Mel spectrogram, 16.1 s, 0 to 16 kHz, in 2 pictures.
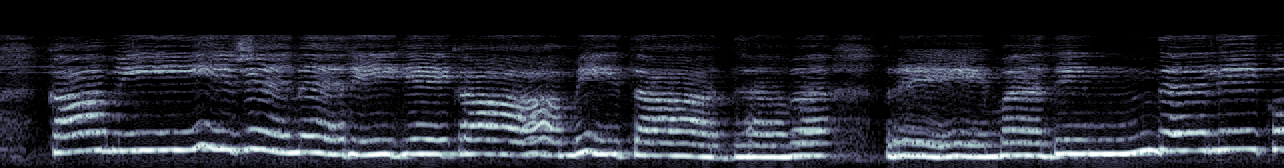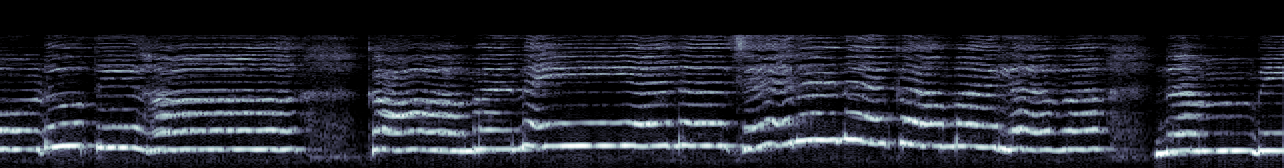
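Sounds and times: woman singing devotional song: 0.0s - 16.0s.

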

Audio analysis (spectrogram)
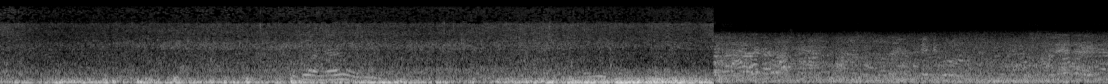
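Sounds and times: wind buffeting microphone: 0.0s - 7.2s
surf and water washing: 0.0s - 11.0s.

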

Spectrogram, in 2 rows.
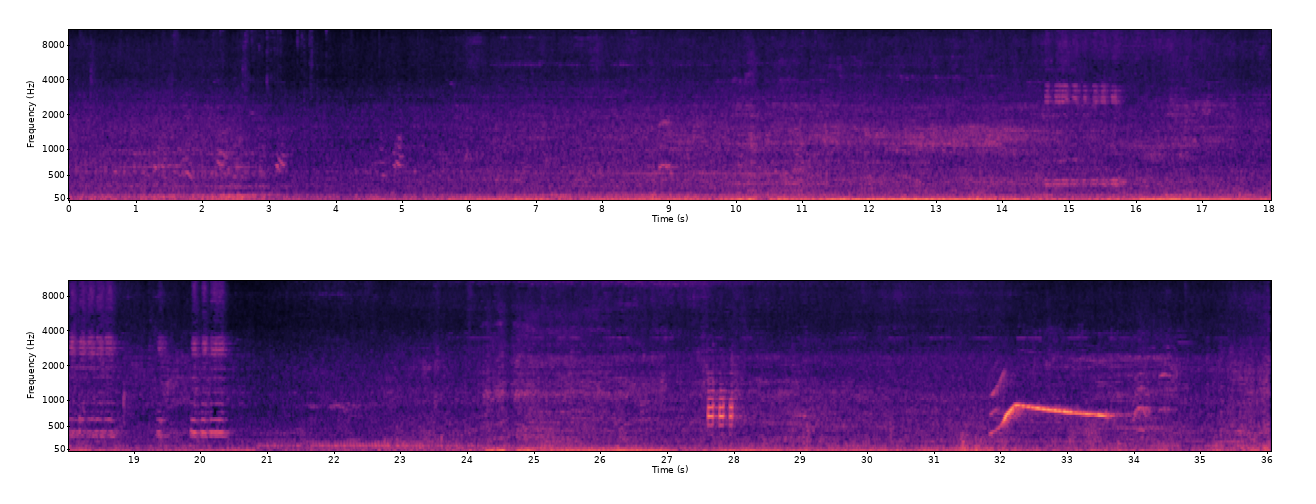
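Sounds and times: street traffic engines: 0.0s - 36.0s
vehicle horns honking: 14.6s - 15.9s, 18.0s - 20.6s, 27.6s - 28.2s.

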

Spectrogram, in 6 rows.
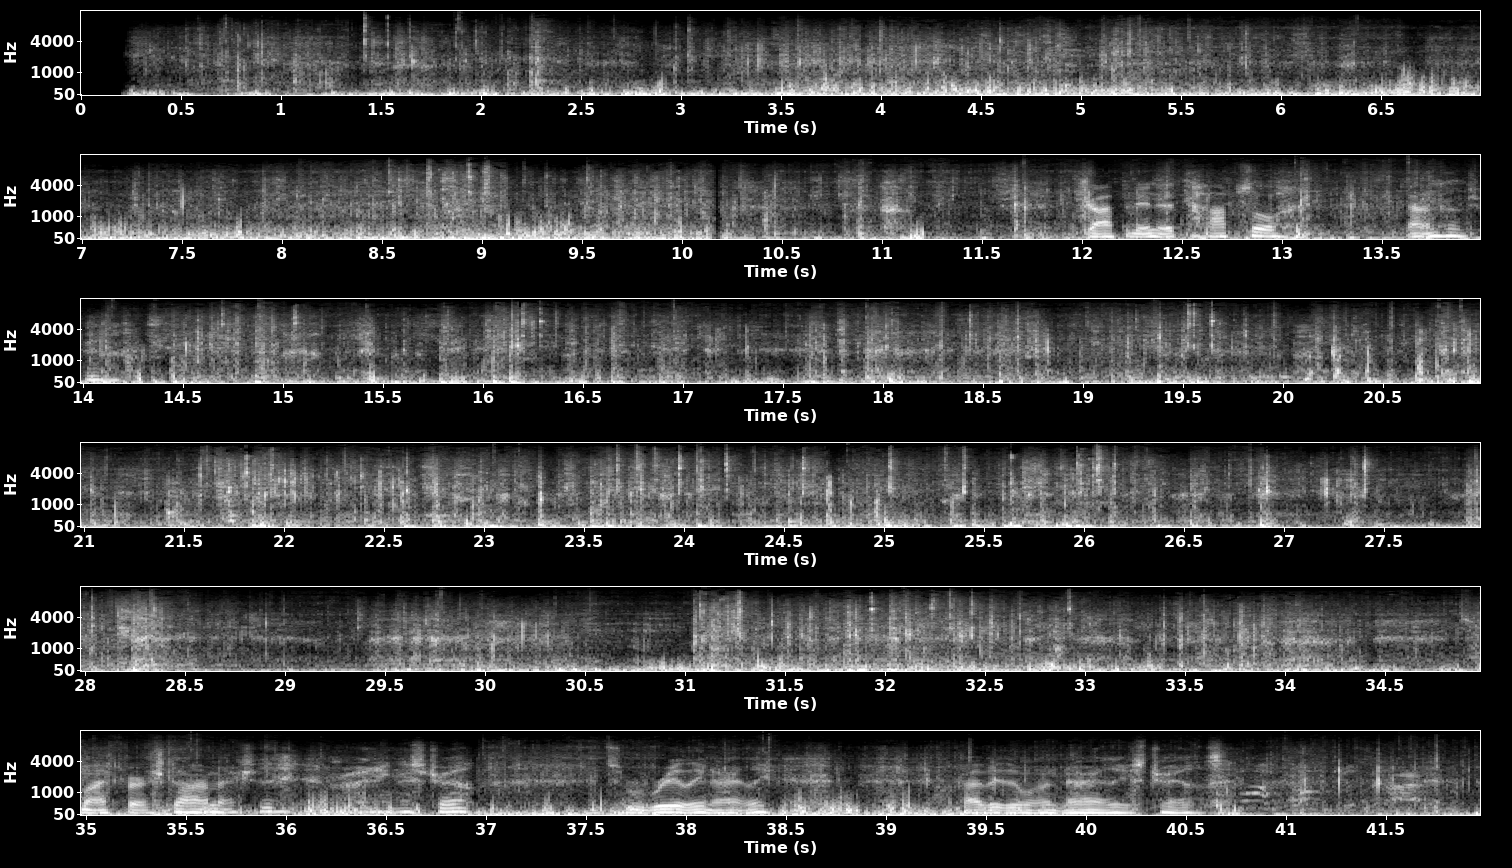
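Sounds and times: bike clattering over ground: 0.4s - 35.9s.

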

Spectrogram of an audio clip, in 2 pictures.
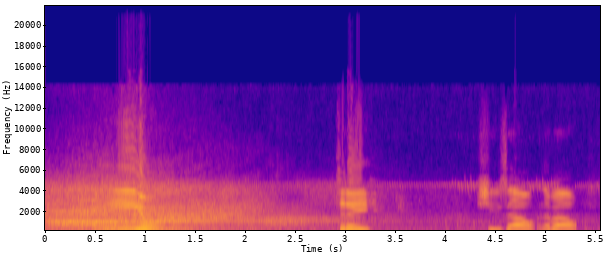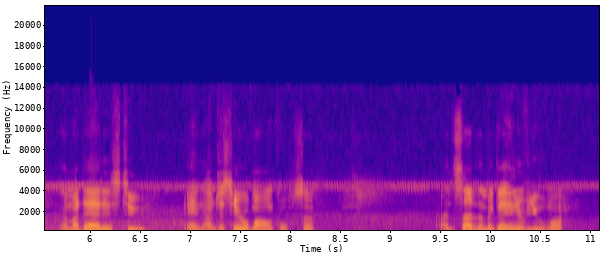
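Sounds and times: car passing by: 0.0s - 5.8s.

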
